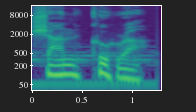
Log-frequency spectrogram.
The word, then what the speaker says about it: Shankara: His name in the form that has reached English is Shankara pronounced Shan Kuhra.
